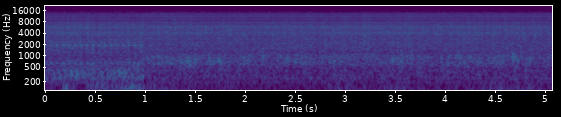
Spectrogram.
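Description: Water gushes and splashes from a pipe.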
